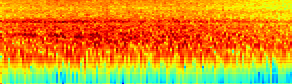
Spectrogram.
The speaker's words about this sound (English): The fishermen are getting ready to go out to the sea on their tiny boats. They kiss their wives and kids goodbye and leave their poorly lit, poorly heated huts, disappearing into the night, into the storm, into the raging waves.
